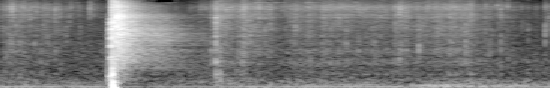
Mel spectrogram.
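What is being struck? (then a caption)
Plastic bubble wrap. A bubble on a clear plastic bubble wrap sheet is pinched and popped with fingers and nails, giving a sharp, bright snap that fades quickly. A second, much fainter pop follows about half a second later over a low, quiet background hum.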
